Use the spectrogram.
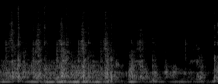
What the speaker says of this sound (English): I generally sew to the sides forward, then put on my back stitch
